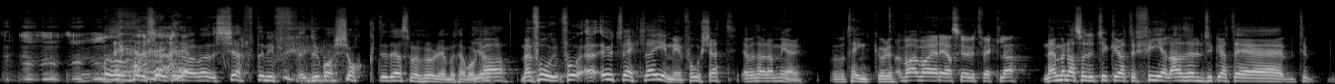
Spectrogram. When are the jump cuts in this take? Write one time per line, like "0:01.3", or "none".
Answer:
none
